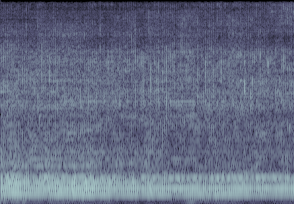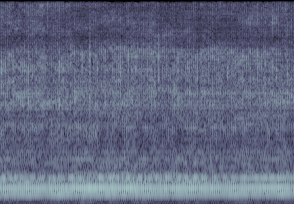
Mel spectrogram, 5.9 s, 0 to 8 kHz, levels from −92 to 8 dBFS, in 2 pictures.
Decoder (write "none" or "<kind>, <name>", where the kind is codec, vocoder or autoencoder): codec, SNAC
